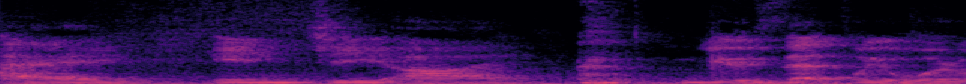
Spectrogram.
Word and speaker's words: Rangi: It's pronounced Rangi. What? R-A-N-G-I.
